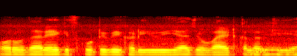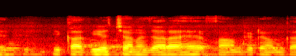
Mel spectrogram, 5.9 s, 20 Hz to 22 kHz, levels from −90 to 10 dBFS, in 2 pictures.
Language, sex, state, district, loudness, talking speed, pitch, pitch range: Hindi, male, Haryana, Rohtak, -17 LUFS, 220 wpm, 125 Hz, 120-125 Hz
